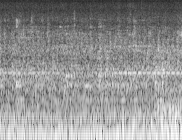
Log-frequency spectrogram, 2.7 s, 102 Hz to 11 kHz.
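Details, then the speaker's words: Whirlpool Duet front-load washer on its first (not final) spin with 28 minutes showing: steady low hum, faint even whir, no knocking or scraping. Normal, smooth spin. "Alright, 28 minutes. It's on the first spin cycle, or not the final spin, but the first cycle of my machine."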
